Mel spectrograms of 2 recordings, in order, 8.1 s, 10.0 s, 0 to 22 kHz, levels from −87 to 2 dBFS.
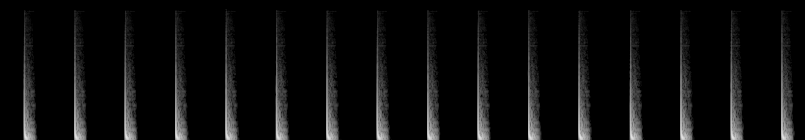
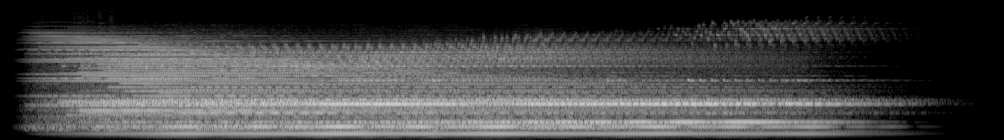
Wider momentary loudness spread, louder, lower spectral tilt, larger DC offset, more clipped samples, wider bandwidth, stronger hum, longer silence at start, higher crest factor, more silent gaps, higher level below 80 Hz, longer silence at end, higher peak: about the same, 9 LU vs 10 LU; second, -24 LUFS vs -20 LUFS; first, -9.5 dB/octave vs -3 dB/octave; neither; neither; second, 7.8 kHz vs 12 kHz; neither; about the same, 0.25 s vs 0.3 s; about the same, 18 dB vs 14 dB; neither; first, -28 dBFS vs -82 dBFS; second, 0.15 s vs 1.3 s; about the same, -4 dBFS vs -6 dBFS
